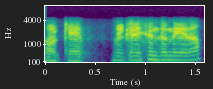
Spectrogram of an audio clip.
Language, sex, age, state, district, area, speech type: Telugu, male, 18-30, Telangana, Vikarabad, urban, conversation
